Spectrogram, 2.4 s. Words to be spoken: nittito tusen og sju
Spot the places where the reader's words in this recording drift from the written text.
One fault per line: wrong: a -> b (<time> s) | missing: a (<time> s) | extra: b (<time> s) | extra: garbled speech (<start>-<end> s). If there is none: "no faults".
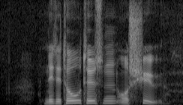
no faults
